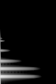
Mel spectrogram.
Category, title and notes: Instrument samples > Synths / Electronic
APLUCK 2 Gb
additive-synthesis, fm-synthesis, pluck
